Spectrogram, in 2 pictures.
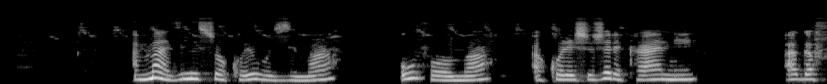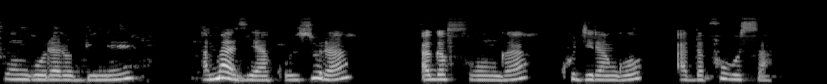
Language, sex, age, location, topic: Kinyarwanda, female, 18-24, Kigali, health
